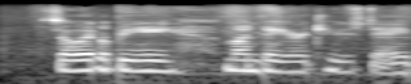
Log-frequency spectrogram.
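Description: Hands rub softly over a book cover.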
